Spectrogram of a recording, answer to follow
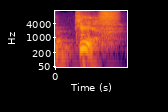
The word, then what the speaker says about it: GIF: GIF wars, where you're in the, it's pronounced GIF, when you're in the middle of a conversation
